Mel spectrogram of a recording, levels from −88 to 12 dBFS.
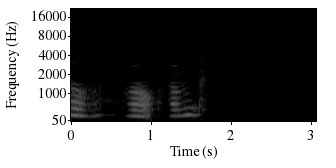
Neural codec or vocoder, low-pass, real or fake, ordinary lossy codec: codec, 16 kHz, about 1 kbps, DyCAST, with the encoder's durations; 3.6 kHz; fake; MP3, 32 kbps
